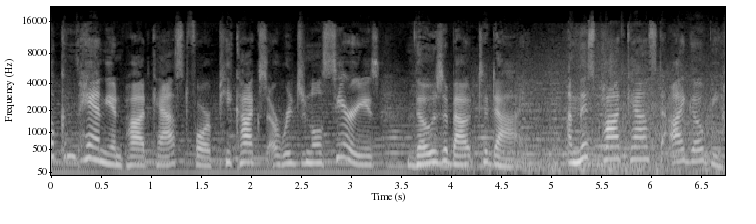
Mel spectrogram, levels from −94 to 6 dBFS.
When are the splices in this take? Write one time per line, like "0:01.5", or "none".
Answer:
0:05.0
